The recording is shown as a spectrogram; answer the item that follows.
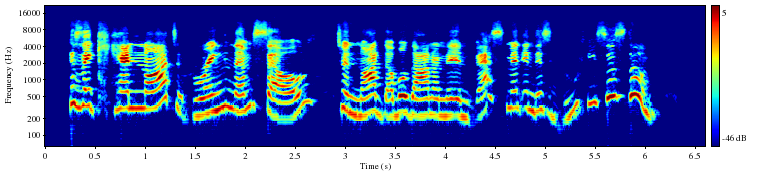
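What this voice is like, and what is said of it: Bahamian accent. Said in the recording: “just as I have an accent, you also have one. You are from the Bahamas.”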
